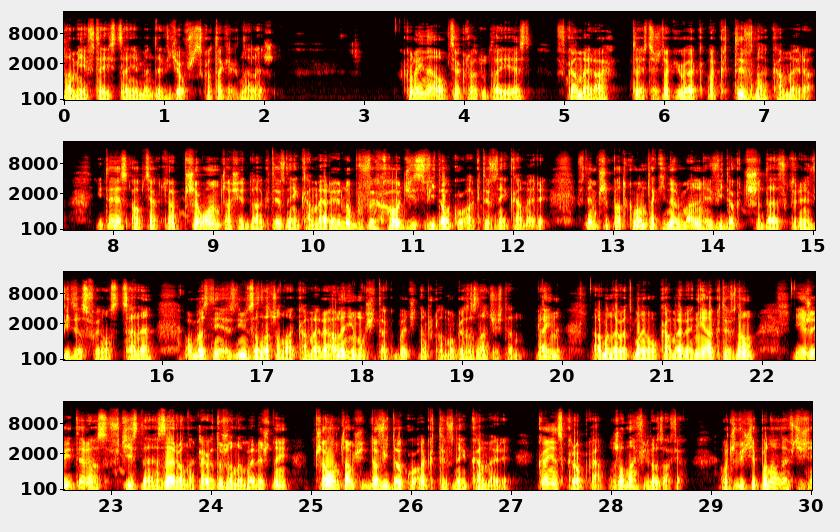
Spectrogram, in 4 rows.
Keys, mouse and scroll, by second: 0.3-2.6 middle drag, 3.1 click, 8.3 click, 11.9-15.0 drag, 15.0 shift+middle click, 17.1 click, 19.7 click, 24.2 0, 29.6 0.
